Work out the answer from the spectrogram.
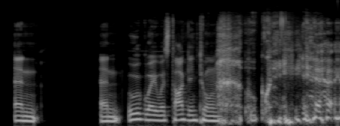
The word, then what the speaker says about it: Oogway: Okay, he said, oh yeah, Oogway.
